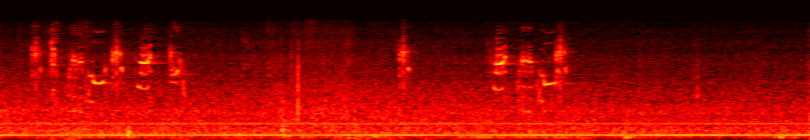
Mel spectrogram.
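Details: A pair of fork-tailed drongos in Sabi Sands, South Africa, on an April morning safari drive under cloudy weather, trade short, metallic, almost robotic chiming notes in scattered bursts over the steady low hum of an idling engine.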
